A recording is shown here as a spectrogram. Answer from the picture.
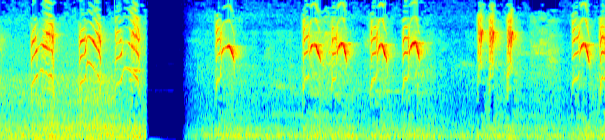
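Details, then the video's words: Van Hasselt's sunbird (Leptocoma sperata), a caged bird in song training: sharp high chirps with arched harmonics, grouped in quick bursts of two to four notes separated by short pauses, with a brief silent gap near the middle. "Suara Burung madu pengantin (Leptocoma sperata) Kolibri Ninja Konin Latihan Gacor Gantang"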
